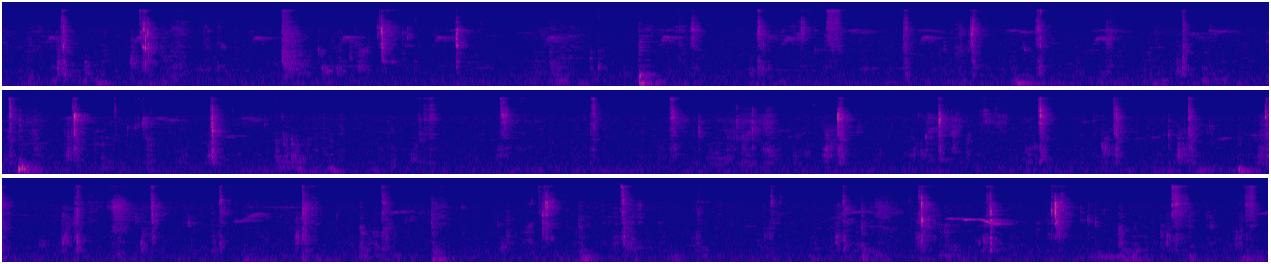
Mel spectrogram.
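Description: Close-up eating sounds of rice and soya-chunk potato curry eaten by hand: irregular wet chewing and lip smacks, several a second, with fingers now and then working the rice on a steel plate.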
